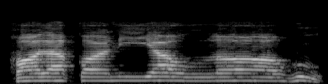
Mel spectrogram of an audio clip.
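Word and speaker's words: خلقني الله: Kemudian ya ini bisa kita hidupkan. Maksudnya hidupkan itu dibacanya hidup. Bukan kholaki terus Allah. Tapi ya-nya hidupkan. Khalaqaniyallahu. Khalaqaniyallahu. Ya-nya dihidup. Khalaqaniyallahu.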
